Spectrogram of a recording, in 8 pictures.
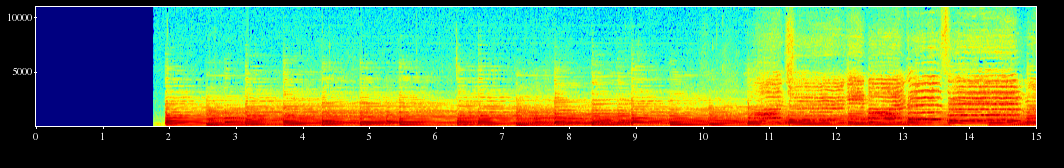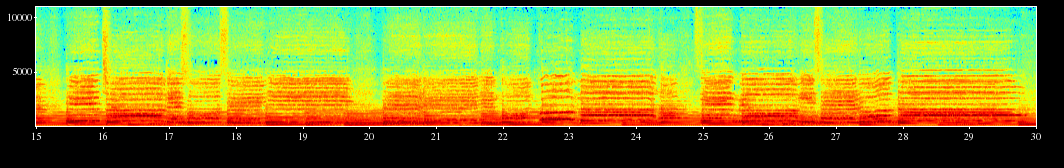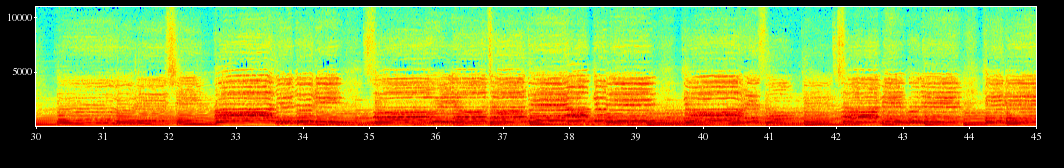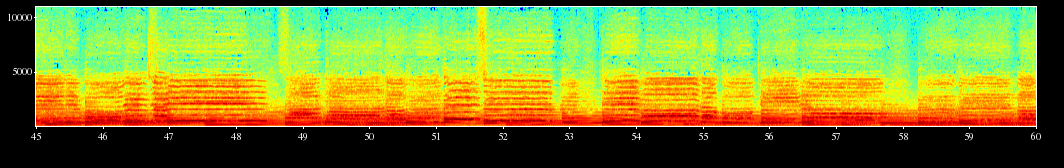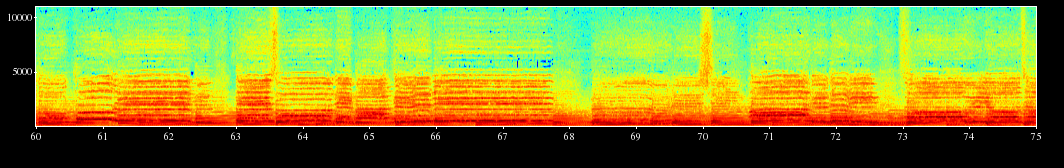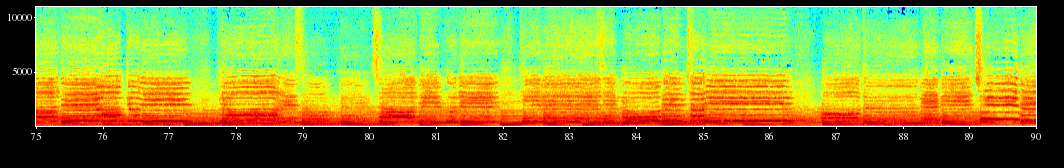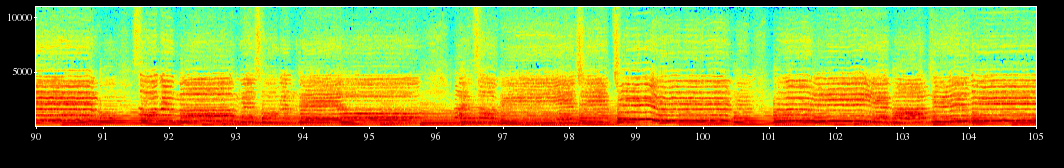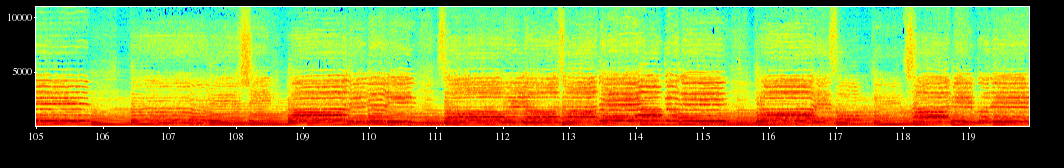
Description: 교가 교가는 1961년 고황경 초대학장이 작사 및 작곡한 것으로 새 한국을 건설할 일꾼으로서 사회혁신을 이바지 할 수 있는 새 힘을 기르고 새 정신을 준비하도록 격려하는 내용으로 되어 있다. 1963년 관현악곡으로 이동훈 교사(중앙여고)가 편곡하여 지금까지 사용하였으며, 2012년에 보다 힘차고 웅장한 곡으로 이선택 작곡가(성남시립합창단)가 재편곡하였다.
